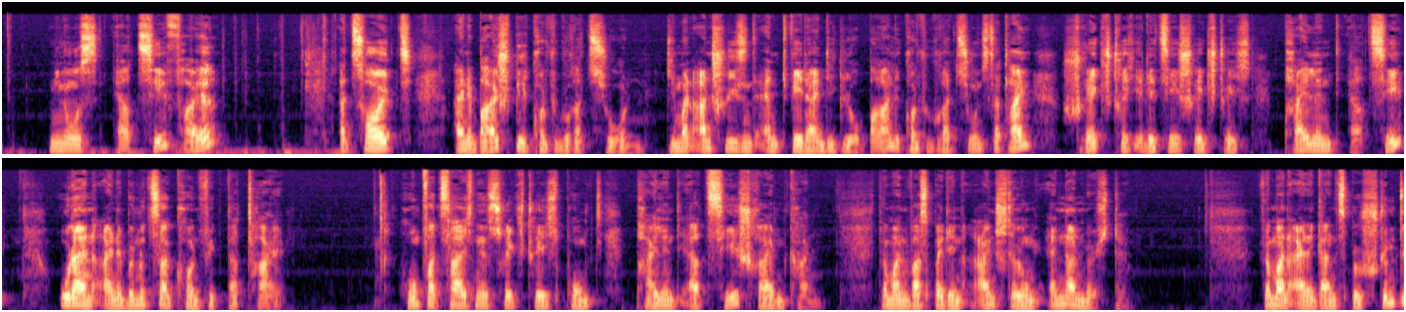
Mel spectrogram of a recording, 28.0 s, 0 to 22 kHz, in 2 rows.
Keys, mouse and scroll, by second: 0.0-3.0 typing, 3.2 Return.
